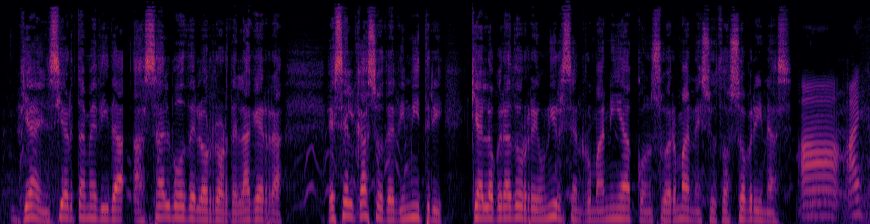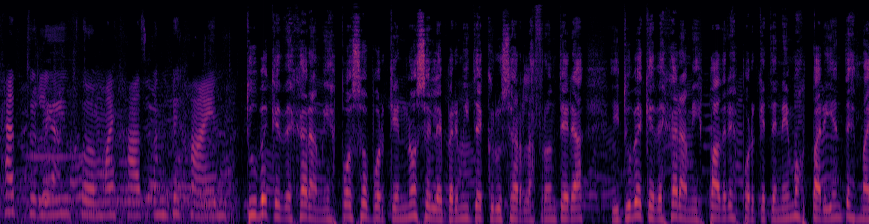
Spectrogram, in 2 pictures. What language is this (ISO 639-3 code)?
spa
